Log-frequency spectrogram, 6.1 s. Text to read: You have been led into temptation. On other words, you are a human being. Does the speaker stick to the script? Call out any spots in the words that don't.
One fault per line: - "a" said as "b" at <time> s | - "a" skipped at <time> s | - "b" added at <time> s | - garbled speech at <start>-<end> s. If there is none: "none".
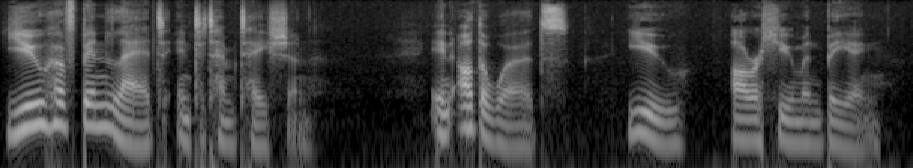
- "On" said as "In" at 2.8 s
